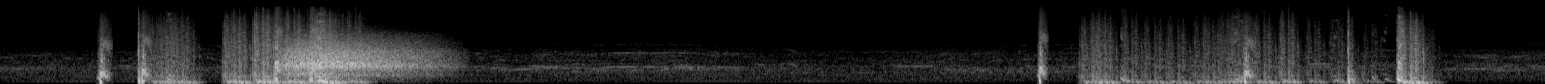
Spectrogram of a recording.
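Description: A crowd roars and cheers in loud bursts.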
